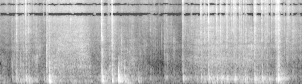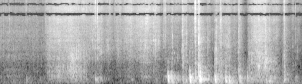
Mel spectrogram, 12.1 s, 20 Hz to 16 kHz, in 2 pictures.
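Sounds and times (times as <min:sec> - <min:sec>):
gloved hand squelching in wet paste: 0:05.7 - 0:09.4.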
